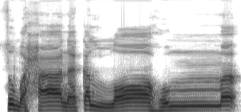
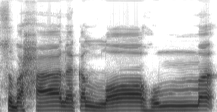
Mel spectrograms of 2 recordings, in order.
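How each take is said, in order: The two takes are said the same way.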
